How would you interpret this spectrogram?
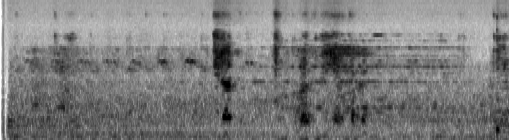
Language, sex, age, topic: Kinyarwanda, male, 25-35, education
